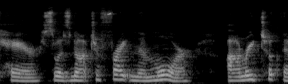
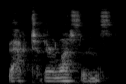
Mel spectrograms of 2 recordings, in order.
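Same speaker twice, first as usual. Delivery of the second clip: put-on faint old-man mumble, much softer; mumbled; 3 semitones lower, 10 dB quieter than usual. A narrator's reading. Headmaster mumbling as he leaves the class, faint mumble. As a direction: let the words sink to a mumble. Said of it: "His voice dropped to a mumble".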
